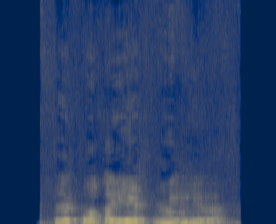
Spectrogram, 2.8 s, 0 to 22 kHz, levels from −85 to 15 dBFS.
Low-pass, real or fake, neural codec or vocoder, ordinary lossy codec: none; fake; codec, 44.1 kHz, 3.4 kbps, Pupu-Codec; none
